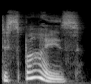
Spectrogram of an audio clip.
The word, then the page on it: despise: British English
